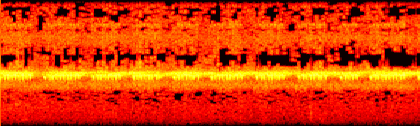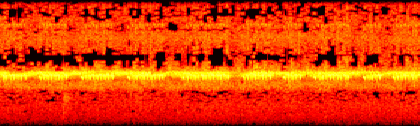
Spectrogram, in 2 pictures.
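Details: Insect song, a continuous high-pitched pulsed trill holding one sharp pitch, the pulses packed tightly and barely breaking, over faint hiss.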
